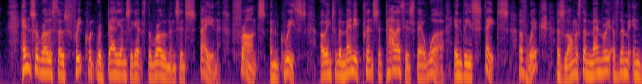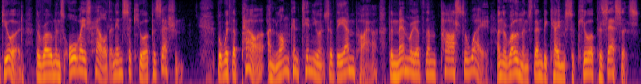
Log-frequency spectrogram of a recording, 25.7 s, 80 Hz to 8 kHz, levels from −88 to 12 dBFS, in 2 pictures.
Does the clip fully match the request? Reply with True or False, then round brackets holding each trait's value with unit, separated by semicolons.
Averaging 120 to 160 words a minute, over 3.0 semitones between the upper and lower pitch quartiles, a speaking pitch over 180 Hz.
False (145 wpm; 3.8 semitones; 135 Hz)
